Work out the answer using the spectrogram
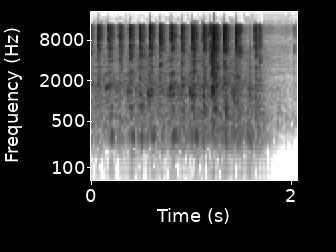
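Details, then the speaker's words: Hero Splendor Plus single, microphone held near the engine: quick, even metallic ticking, about eight taps a second, over light running, with low pickup and no smoke; exhaust valve tappet adjuster screw nut keeps loosening. "ஆனா noise மட்டும் பயங்கரமா இருக்கும். ஓட்டுறதுக்கே நம்மளுக்கு தோணாது."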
